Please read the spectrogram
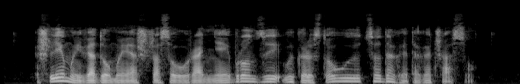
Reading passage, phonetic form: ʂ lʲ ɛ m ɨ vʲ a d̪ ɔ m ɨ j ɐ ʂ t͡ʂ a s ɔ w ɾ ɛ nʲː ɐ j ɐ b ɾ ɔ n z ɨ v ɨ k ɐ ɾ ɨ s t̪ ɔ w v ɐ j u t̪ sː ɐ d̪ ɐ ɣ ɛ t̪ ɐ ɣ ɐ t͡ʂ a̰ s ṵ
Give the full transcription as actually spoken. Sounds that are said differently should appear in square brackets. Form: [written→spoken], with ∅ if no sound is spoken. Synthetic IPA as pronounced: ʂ lʲ ɛ m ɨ vʲ a d̪ ɔ m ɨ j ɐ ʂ t͡ʂ a s ɔ w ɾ [ɛ→a] nʲː ɐ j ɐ b ɾ ɔ n z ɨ v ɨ k ɐ ɾ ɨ s t̪ ɔ w v ɐ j u t̪ sː ɐ d̪ ɐ ɣ ɛ t̪ ɐ ɣ ɐ t͡ʂ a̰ s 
